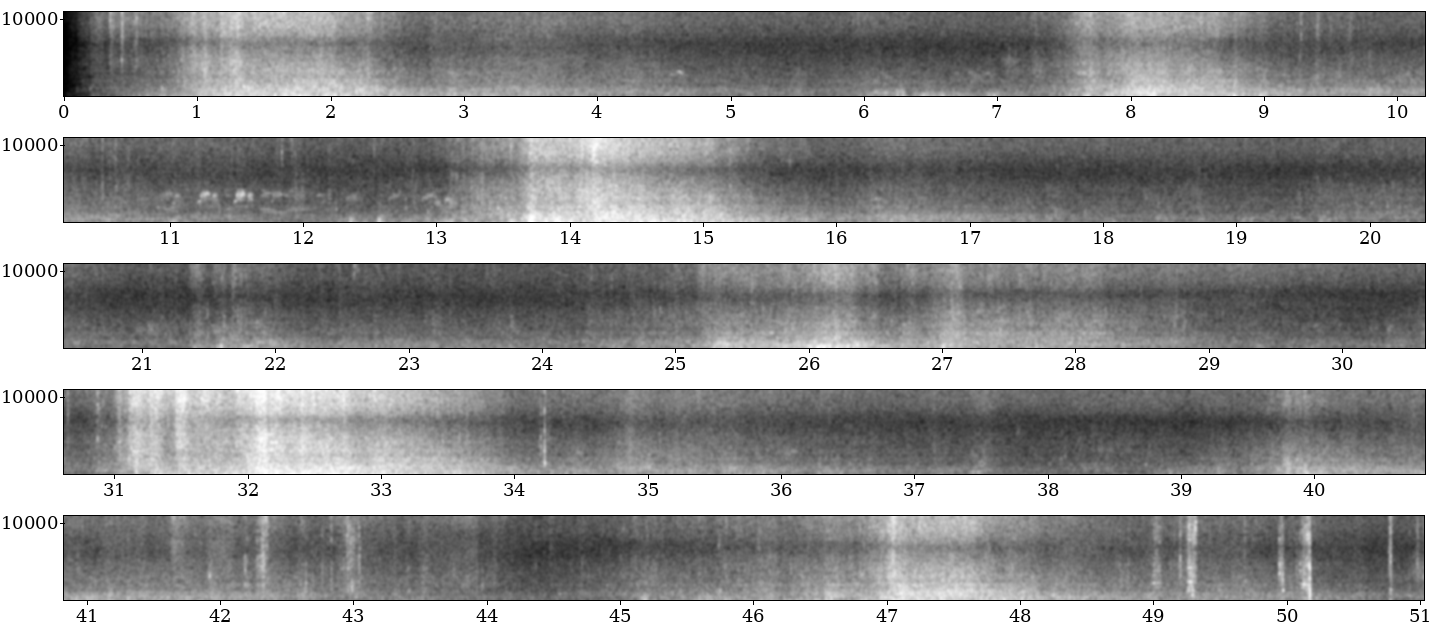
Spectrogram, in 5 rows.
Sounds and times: waves 0.2 - 51.0

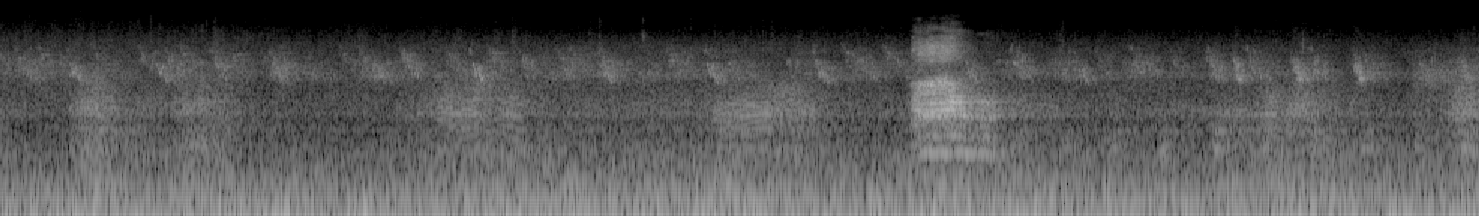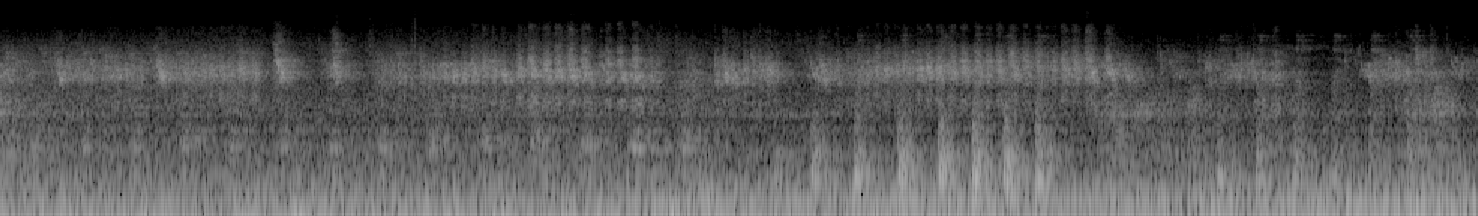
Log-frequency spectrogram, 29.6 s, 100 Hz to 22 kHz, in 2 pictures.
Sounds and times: dun crow 9.1 - 10.4

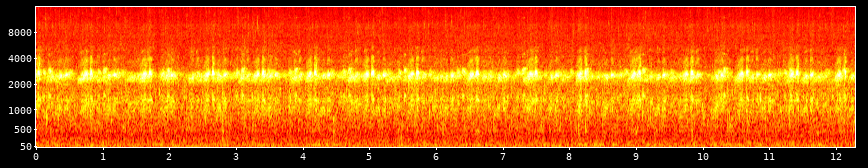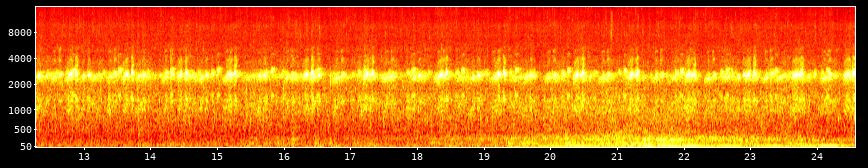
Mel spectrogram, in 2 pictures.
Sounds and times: Frogs 0.0 - 24.5

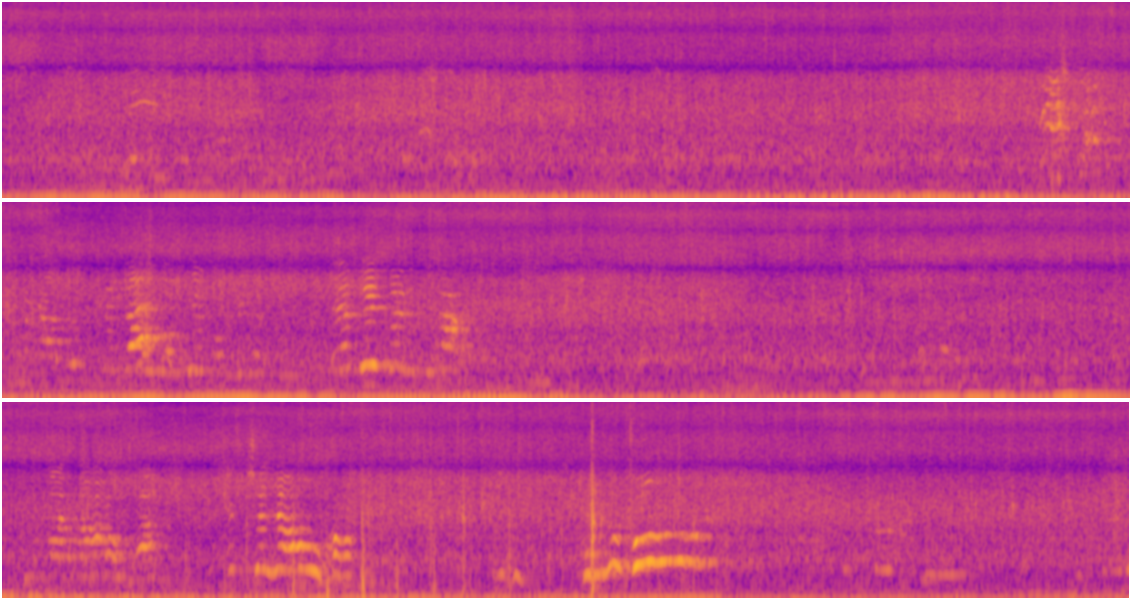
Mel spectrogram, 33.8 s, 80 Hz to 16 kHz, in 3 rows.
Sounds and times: water fountain 0.0 - 33.8
children running around, screaming in local tongue 10.2 - 13.4
children running around, screaming in local tongue 23.0 - 32.2

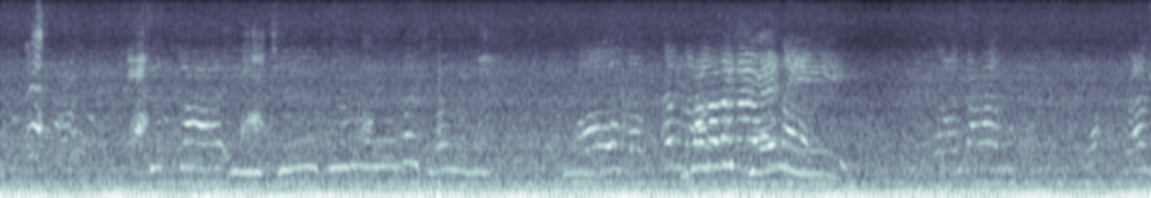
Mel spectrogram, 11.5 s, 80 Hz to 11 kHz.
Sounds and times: School children's voice 5.7 - 8.4

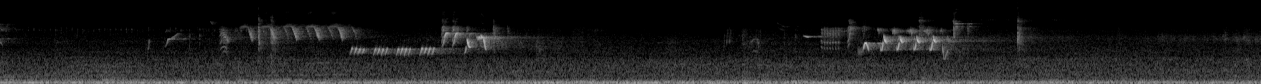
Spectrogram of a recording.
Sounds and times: nightingale 1.5 - 5.4
nightingale 7.5 - 10.4

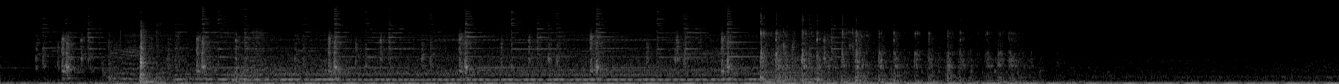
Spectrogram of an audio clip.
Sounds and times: gates open 0.3 - 9.2
lowering gates 0.3 - 10.5
warning bells 0.4 - 8.8

